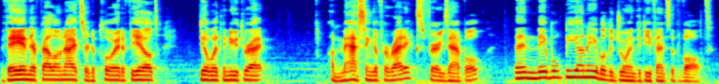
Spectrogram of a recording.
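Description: A man voicing a stern woman knight commander in a fantasy game, speaking formally and with measured authority. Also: medium pitch, sharp tone, soft background music, lightly acted. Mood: grave, persuasive. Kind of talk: game dialogue read in character.

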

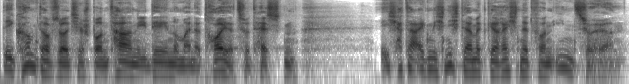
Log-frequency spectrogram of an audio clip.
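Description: A man's voice: on the low side, animated, a little fast, a bit bright, slightly rough. An actor playing a composed adventurer who narrates his own story in a horror radio play. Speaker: first-person narrator. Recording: music bed under the voice.

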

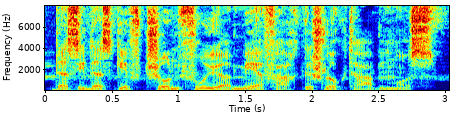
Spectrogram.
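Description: A man narrating a true-crime documentary in a measured, suspenseful way from a script. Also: low voice, sing-song, gravelly. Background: background music.

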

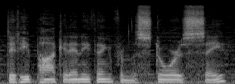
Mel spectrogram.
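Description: A man's voice: lowish voice, little pitch movement, moderate pace, faint music behind, close to an everyday voice. An actor playing a troubled, earnest male investigator, an outsider in town, in a video game. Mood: questioning. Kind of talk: video game cutscene acting.

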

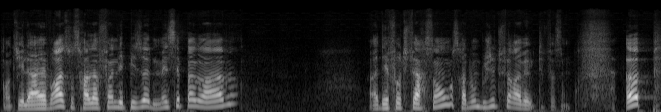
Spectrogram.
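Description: A man's voice: sits high, expressive, quick pace, darkish tone, dry recording, clean studio sound. A young man commenting on his gameplay in a chatty way, swearing often and talking to himself. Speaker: gaming channel host.

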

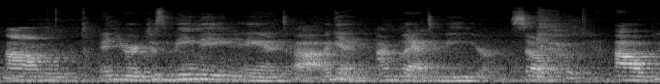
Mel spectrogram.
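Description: A woman's voice: mid-range voice, noisy background. A middle-aged woman giving an encouraging welcome speech into a handheld mic at a podium, with fillers. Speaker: keynote speaker. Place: large indoor event hall. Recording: echoey hall from far off, music behind.

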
